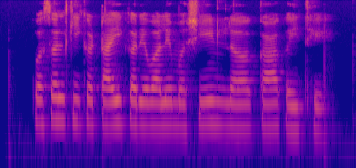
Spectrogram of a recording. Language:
Chhattisgarhi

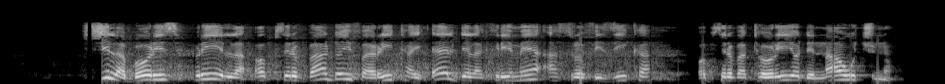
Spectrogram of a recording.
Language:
Esperanto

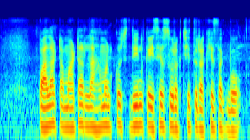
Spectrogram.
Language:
Chhattisgarhi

